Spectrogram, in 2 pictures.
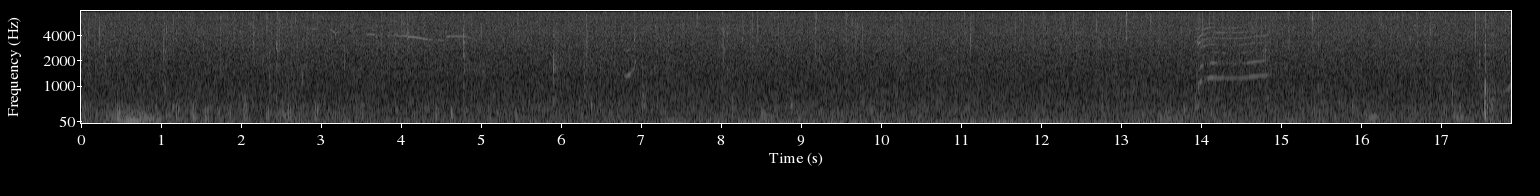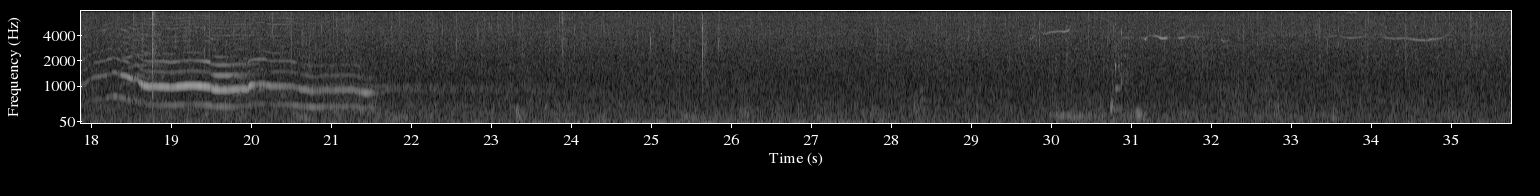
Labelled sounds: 3.8	4.9	killer whale, Bigg's (transient), 3.5 to 4.1 kHz
13.9	14.9	killer whale, Bigg's (transient), 0.91 to 5.0 kHz
17.7	21.6	killer whale, Bigg's (transient), 0.78 to 6.6 kHz
29.8	30.3	killer whale, Bigg's (transient), 4.2 to 4.8 kHz
31.2	31.9	killer whale, Bigg's (transient), 3.6 to 4.1 kHz
33.6	35.0	killer whale, Bigg's (transient), 3.4 to 7.6 kHz

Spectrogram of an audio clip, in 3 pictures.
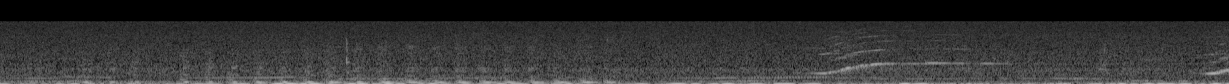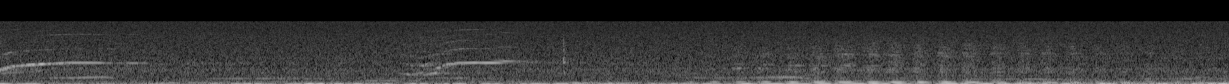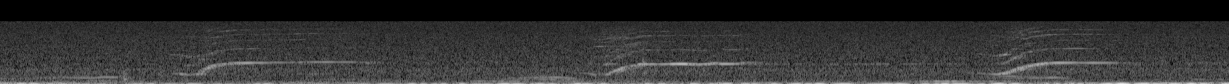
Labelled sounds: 8.3	9.7	humpback whale, 0.80 to 4.0 kHz
12.0	13.4	humpback whale, 0.80 to 4.2 kHz
16.6	17.6	humpback whale, 0.80 to 5.2 kHz
26.3	28.0	humpback whale, 0.80 to 5.4 kHz
30.5	32.0	humpback whale, 0.80 to 4.0 kHz
34.5	35.7	humpback whale, 0.80 to 5.2 kHz

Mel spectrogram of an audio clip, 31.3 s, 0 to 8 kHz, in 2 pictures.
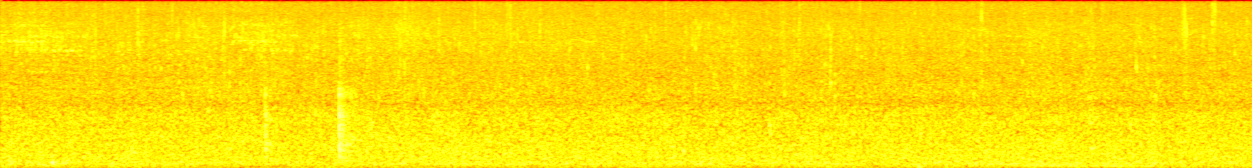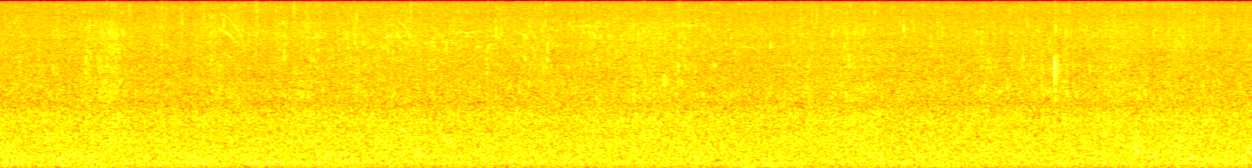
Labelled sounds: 0.1	0.3	Pacific white-sided dolphin, 3.6 to 3.8 kHz
2.9	3.1	Pacific white-sided dolphin, 3.5 to 3.8 kHz
7.1	7.5	Pacific white-sided dolphin, 3.6 to 3.9 kHz
21.3	21.7	Pacific white-sided dolphin, 4.2 to 4.5 kHz
22.8	23.1	Pacific white-sided dolphin, 4.8 to 5.1 kHz
24.9	25.1	Pacific white-sided dolphin, 3.1 to 3.4 kHz

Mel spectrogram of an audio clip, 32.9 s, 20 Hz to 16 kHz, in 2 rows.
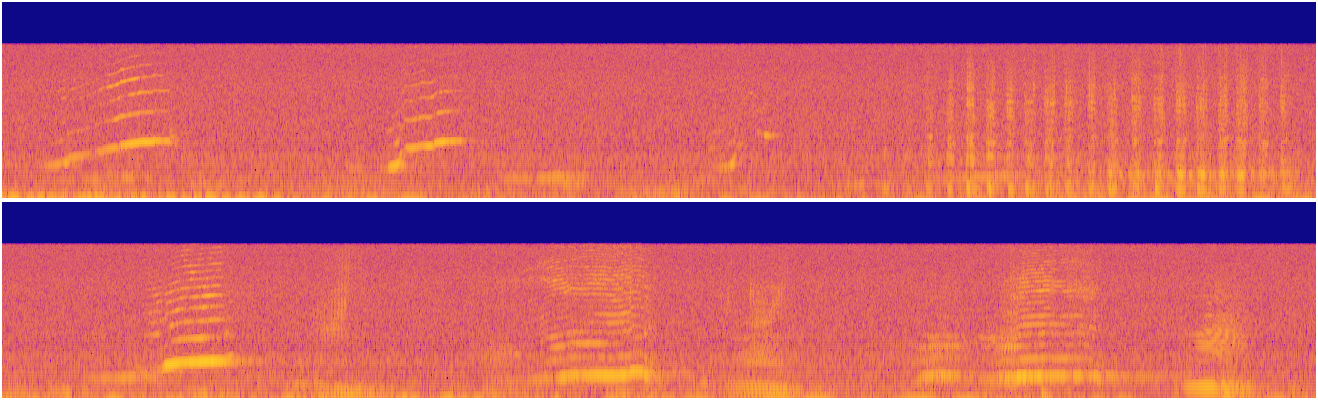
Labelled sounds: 0.8	2.2	humpback whale, 0.80 to 6.5 kHz
5.0	5.8	humpback whale, 0.80 to 4.2 kHz
9.4	9.7	humpback whale, 1.2 to 1.4 kHz
18.2	19.2	humpback whale, 1.0 to 7.1 kHz
20.3	20.7	humpback whale, 1.4 to 1.6 kHz
22.6	22.8	humpback whale, 0.80 to 1.0 kHz
23.2	24.6	humpback whale, 0.86 to 6.3 kHz
27.8	30.2	humpback whale, 0.83 to 7.1 kHz
31.3	31.7	humpback whale, 0.80 to 1.5 kHz

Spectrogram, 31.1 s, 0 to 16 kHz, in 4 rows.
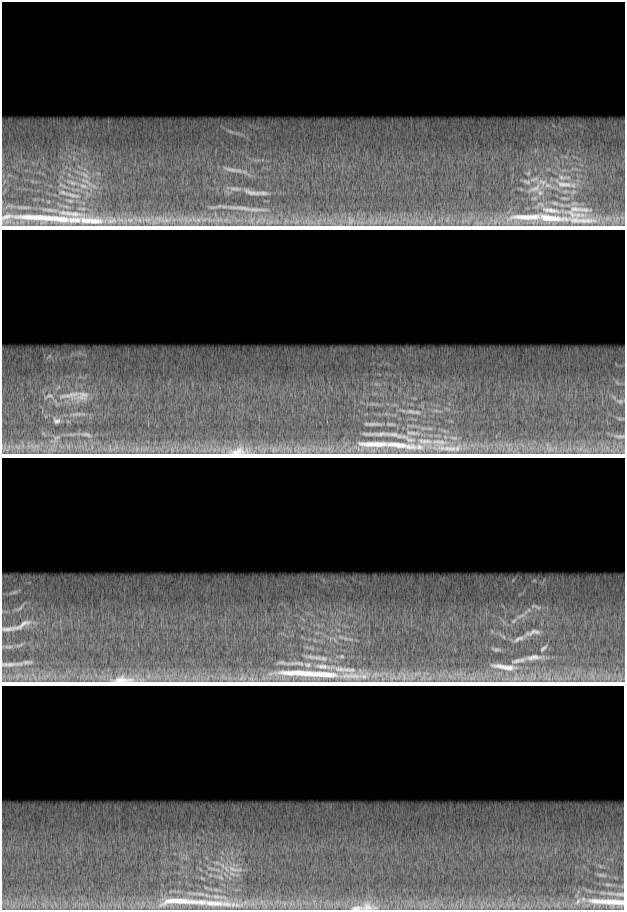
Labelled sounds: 0.0	1.2	humpback whale, 0.78 to 4.0 kHz
2.6	3.4	humpback whale, 1.1 to 7.2 kHz
6.4	7.4	humpback whale, 0.78 to 8.0 kHz
8.3	9.0	humpback whale, 1.1 to 7.3 kHz
12.3	13.6	humpback whale, 0.78 to 3.8 kHz
15.3	16.0	humpback whale, 1.2 to 6.6 kHz
19.0	20.2	humpback whale, 0.78 to 3.8 kHz
21.6	22.5	humpback whale, 0.94 to 5.2 kHz
25.3	26.5	humpback whale, 0.81 to 4.2 kHz
30.7	31.0	humpback whale, 3.0 to 3.3 kHz

